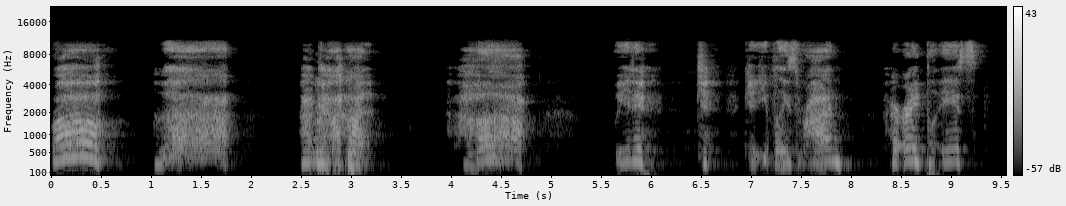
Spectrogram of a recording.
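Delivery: put-on high, wheezing creature voice. The bat sitting on a character's shoulder speaks up, wheezing bat voice. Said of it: "it kind of wheezes".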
